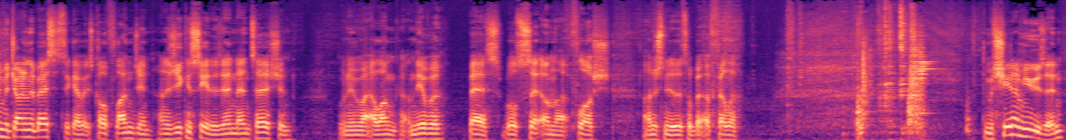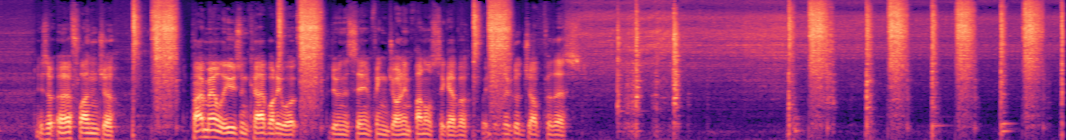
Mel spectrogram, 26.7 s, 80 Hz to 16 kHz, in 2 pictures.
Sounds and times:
Speech: 0.0s - 9.4s, 12.3s - 14.9s, 15.8s - 20.7s
Tools: 10.8s - 11.8s, 21.1s - 22.0s, 23.2s - 26.6s.

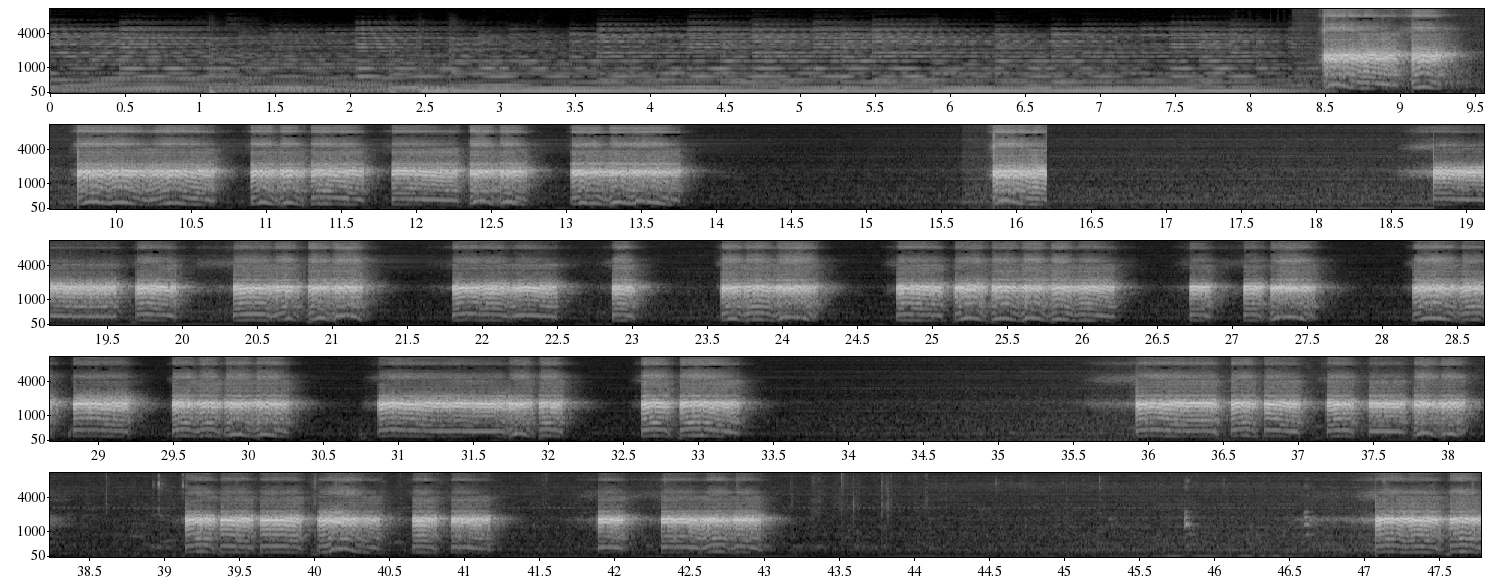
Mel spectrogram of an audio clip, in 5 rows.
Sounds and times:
Duck: 8.4s - 13.9s, 15.8s - 16.2s, 18.6s - 33.4s, 35.7s - 38.2s, 39.1s - 41.2s, 41.8s - 43.1s, 46.6s - 47.7s.

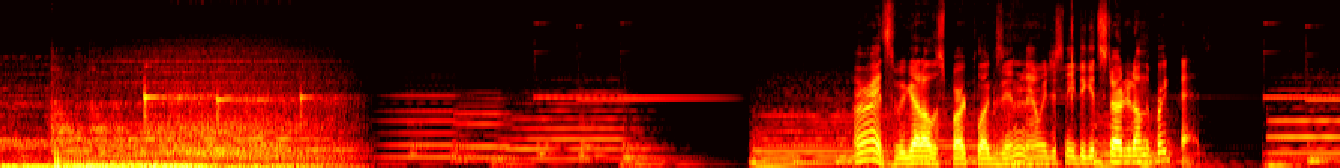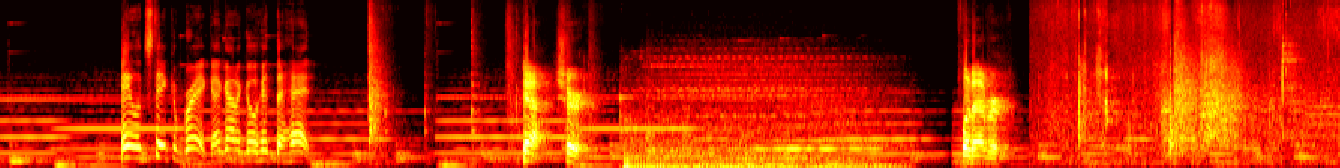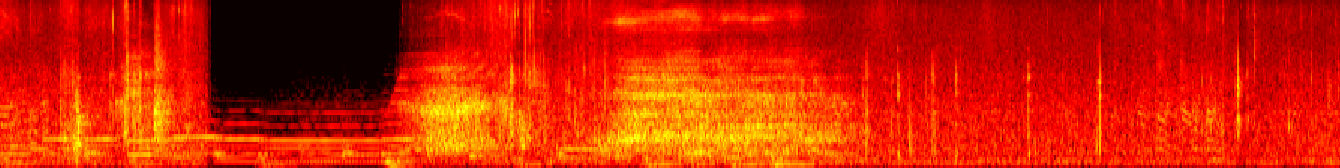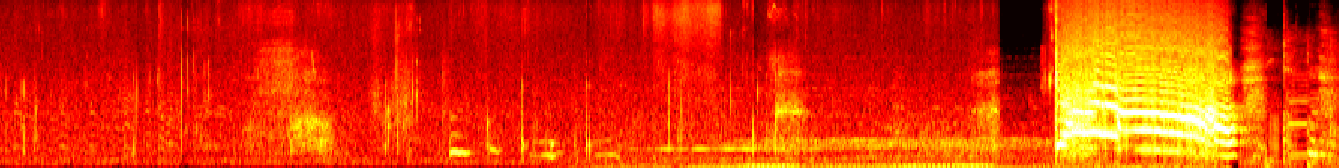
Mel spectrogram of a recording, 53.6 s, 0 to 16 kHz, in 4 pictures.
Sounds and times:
Music: 0.0s - 35.5s, 45.4s - 53.5s
Speech: 8.6s - 12.0s, 14.6s - 16.5s, 23.0s - 23.6s.

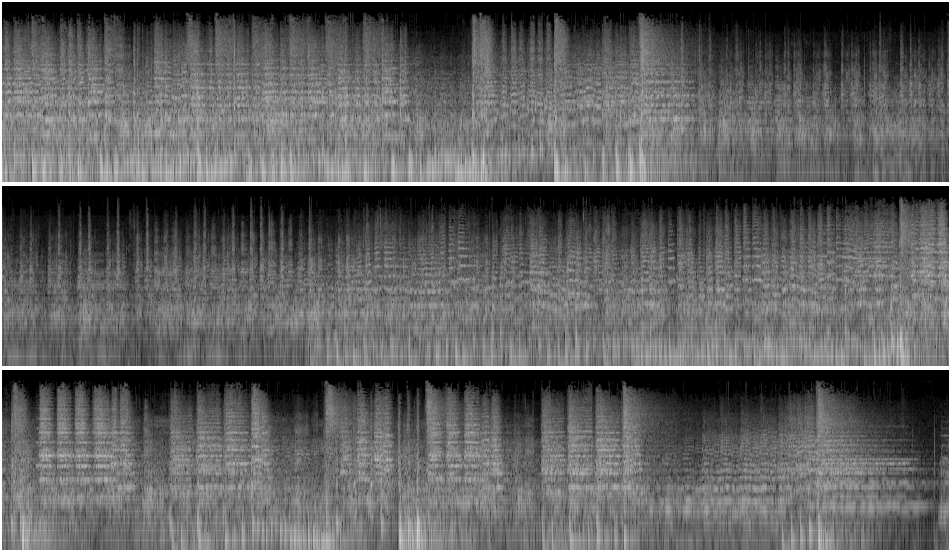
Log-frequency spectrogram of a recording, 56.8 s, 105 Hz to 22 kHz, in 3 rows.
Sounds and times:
Music: 0.0s - 56.8s.

